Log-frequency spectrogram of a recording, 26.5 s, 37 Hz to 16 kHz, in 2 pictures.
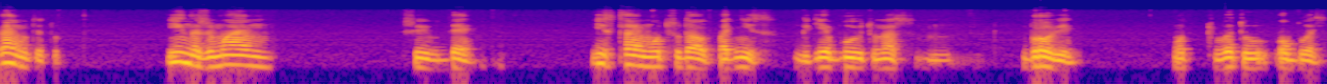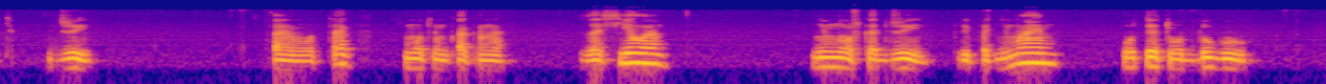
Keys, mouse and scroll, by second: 5.0 shift+d, 7.1 middle click, 10.7 middle click, 15.9 middle click, 15.9 g, 25.1 click, 26.1 click.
